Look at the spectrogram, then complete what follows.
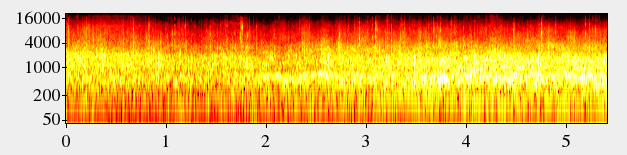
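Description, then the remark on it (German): An audience claps steadily throughout after being asked to clap once if they know the performer, a dense, sustained patter of many hands with a faint murmur beneath, holding at an even level without dying away. “Ihr habt das mit den Einzelklatschern schon nicht verstanden.”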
